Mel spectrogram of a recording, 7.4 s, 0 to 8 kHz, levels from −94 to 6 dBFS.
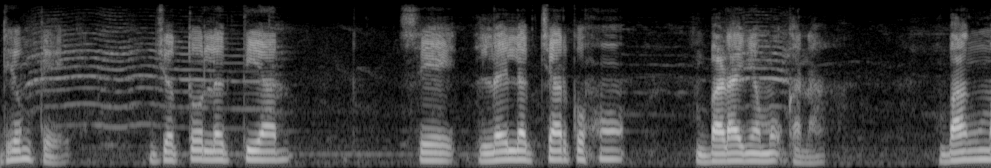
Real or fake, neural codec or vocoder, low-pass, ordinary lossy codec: real; none; 7.2 kHz; none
